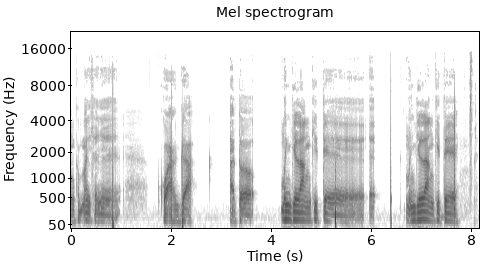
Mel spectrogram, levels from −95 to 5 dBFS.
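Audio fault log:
0.84–7.70 s, loud pop: Short voltage pulses, likely from a plug, switch, static or driver glitch, enter the signal path at 0.84–0.86, 2.01–2.25 (two pops), 5.29–5.32 just after "atau menjelang", 6.40–6.42 and 7.67–7.70 s. The downstream circuits shape each pulse into a sharp thump peaking about 20 to 25 dB above the speech, which carries on beneath it. At 2.01 s the pulse sounds as a quick double pop.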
